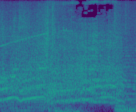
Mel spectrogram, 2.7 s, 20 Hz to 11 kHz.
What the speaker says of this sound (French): et la symphonie d'un 6 cylindres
